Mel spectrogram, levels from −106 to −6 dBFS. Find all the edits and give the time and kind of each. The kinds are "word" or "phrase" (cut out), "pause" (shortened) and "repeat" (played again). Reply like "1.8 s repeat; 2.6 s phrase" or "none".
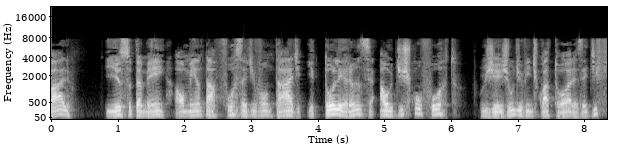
none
